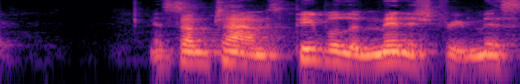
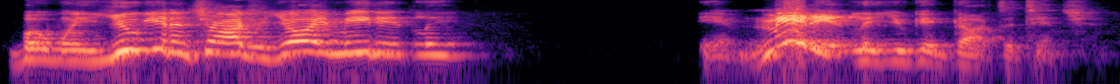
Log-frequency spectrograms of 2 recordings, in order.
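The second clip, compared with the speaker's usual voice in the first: higher then louder preaching cry; preaching at full force; 10 semitones higher, 6 dB louder than usual. Acted. Preacher pressing the church to act, at full force. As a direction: build it to a shout.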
